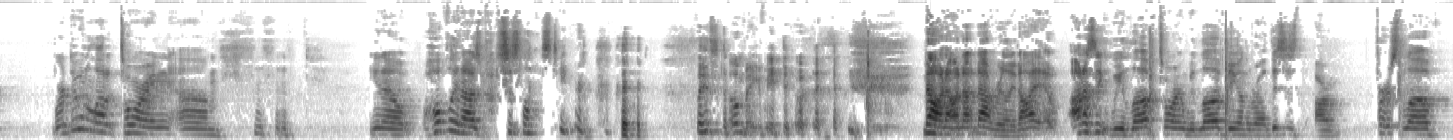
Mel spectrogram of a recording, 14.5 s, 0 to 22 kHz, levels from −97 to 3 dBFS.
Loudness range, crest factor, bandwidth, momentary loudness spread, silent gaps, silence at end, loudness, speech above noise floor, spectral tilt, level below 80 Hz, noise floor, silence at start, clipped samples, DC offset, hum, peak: 12 LU; 26 dB; over 20 kHz; 17 LU; none; 0.15 s; -24 LUFS; 41 dB; -2 dB/octave; -76 dBFS; -66 dBFS; 0.55 s; under 0.1%; under 0.1%; none; 0 dBFS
